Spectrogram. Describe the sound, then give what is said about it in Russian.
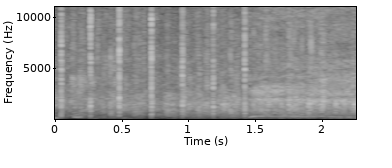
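An audience breaks into steady applause for an active organizer of the project, a dense wash of clapping with a few sharper, louder claps standing out, and a faint voice rises briefly over it. “А, я э, не слышу аплодисментов, это ведь важно.”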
